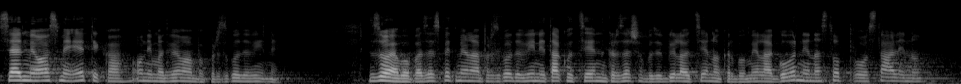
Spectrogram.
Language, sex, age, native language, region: Slovenian, female, 30-49, Slovenian, Drava region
